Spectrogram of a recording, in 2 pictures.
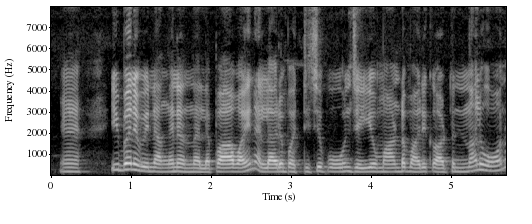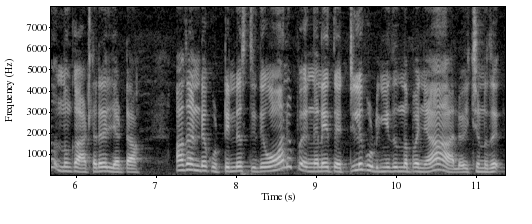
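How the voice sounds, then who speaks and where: A woman voicing an elderly, grieving mother who pleads through tears. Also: natural voice. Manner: sobbing, softer and lower than the narration. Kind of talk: storytelling with acted dialogue.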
